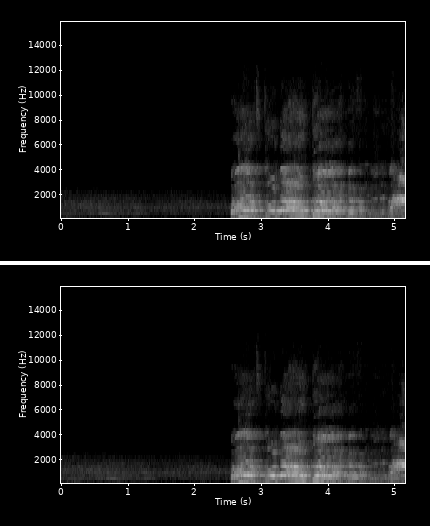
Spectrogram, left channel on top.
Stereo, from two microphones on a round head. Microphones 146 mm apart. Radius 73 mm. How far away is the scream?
About 0.6 m.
